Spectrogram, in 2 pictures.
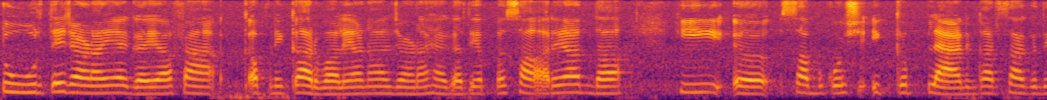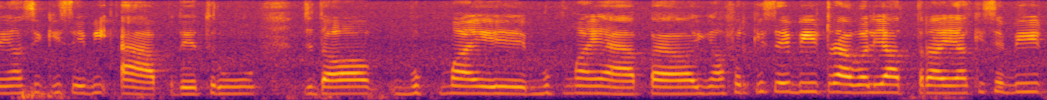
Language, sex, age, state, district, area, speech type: Punjabi, female, 18-30, Punjab, Pathankot, rural, spontaneous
